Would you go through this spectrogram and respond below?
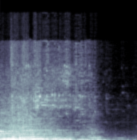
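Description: Glass shatters loudly as a vehicle smashes through it in the video game Split Fiction: a dense, bright crash that sustains, then quickly fades to quiet within two seconds.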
